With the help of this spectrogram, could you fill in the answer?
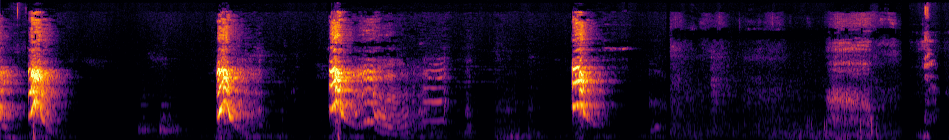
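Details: Puppy barking, sharp single barks at irregular intervals of about one to two and a half seconds, four in all, with quiet gaps and faint low rumbling between them.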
